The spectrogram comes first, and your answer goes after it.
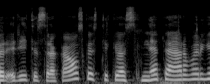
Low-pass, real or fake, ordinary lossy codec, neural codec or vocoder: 14.4 kHz; fake; Opus, 24 kbps; vocoder, 44.1 kHz, 128 mel bands every 256 samples, BigVGAN v2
